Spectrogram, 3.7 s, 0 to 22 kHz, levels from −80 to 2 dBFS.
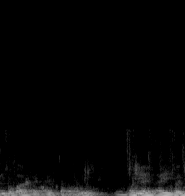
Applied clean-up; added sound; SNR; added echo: neural separator model SepFormer DNS4.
